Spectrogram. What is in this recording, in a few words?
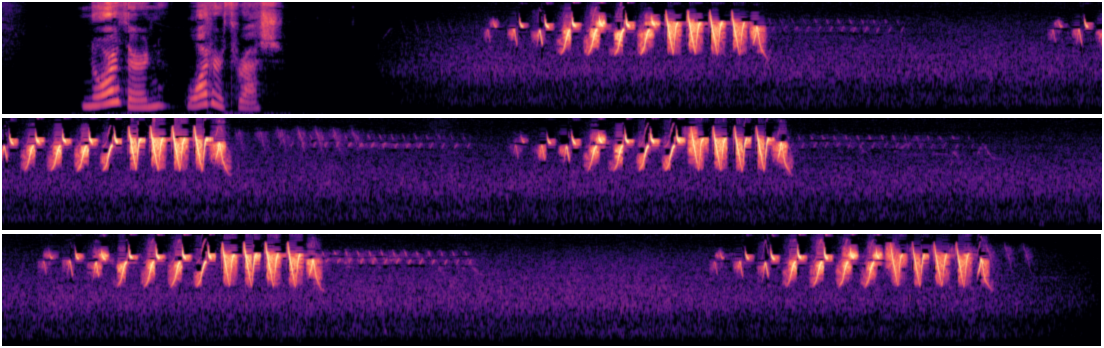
Northern Waterthrush, Songs of Birds of North America; Stokes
